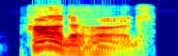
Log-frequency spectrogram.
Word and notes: hardihood: British English

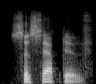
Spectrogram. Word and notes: Susceptive: American English

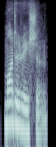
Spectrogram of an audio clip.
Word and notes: moderation: Indian

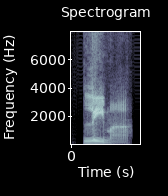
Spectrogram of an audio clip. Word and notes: lemur: British English

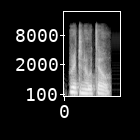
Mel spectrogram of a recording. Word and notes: ritenuto: Indian

